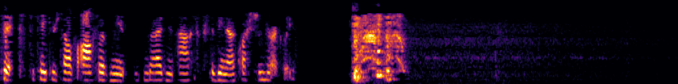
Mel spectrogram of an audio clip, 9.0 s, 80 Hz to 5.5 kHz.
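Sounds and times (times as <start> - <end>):
speech: 0.0 - 4.0, 4.6 - 5.6
harsh cough on an unmuted phone line during a group call: 4.7 - 5.5.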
